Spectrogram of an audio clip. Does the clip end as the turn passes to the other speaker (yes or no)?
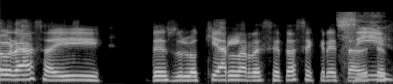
yes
